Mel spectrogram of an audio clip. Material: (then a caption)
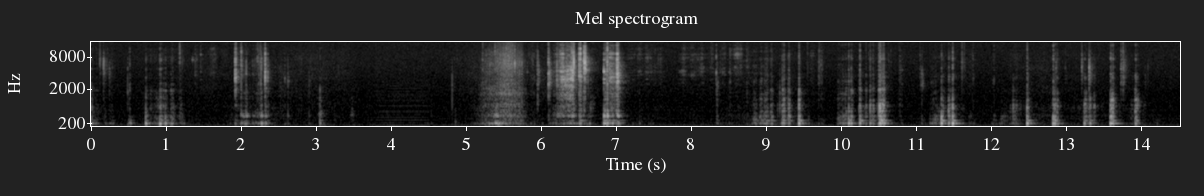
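Chalk. A metal palette knife scratches and scrapes a large solid blue popsicle-shaped stick of sidewalk chalk, held by a hand with long decorated nails over a plastic mat, as blue crumbs build up. Short, dry scraping strokes and clicks repeat over a steady low hum, with a few longer rasping scrapes in the middle.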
